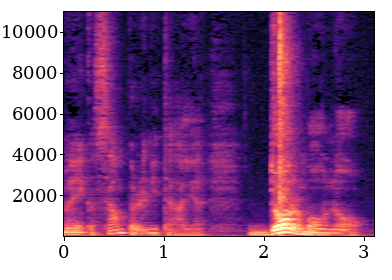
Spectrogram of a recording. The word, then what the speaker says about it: dormono: Dormono questi qua, with the accent on the first.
